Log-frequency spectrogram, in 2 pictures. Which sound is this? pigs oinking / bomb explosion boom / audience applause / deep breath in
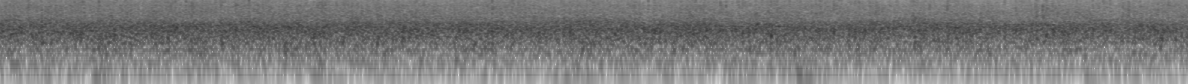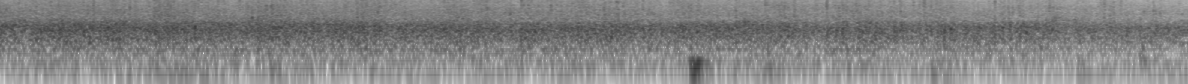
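audience applause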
